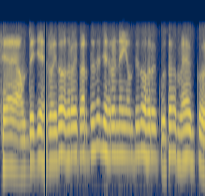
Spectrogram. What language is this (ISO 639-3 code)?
doi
